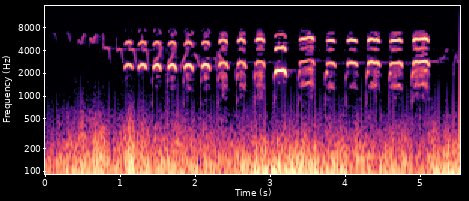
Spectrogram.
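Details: Osprey pair changing over on their two eggs at Loch Garten, Scotland, on 10 May: after a few faint thin notes, a long regular series of about seventeen clear, piping whistled calls, all against continuous low wind rumble.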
